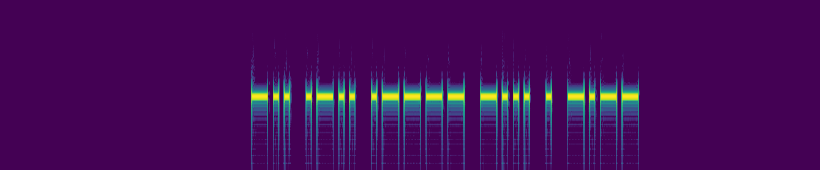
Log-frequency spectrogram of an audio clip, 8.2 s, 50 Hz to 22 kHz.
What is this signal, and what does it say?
Morse code, heard as a keyed tone, about 22 wpm, 700 Hz. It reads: DL1BEY
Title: DXCC-100 Call Signs - 6 Characters - Repeated 2x - 22wpm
